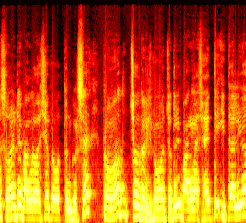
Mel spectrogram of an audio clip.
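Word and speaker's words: প্রমথ চৌধুরী: গদ্য রচনাটি কার রচনা প্রমদ চৌধুরীর রচনা তোমরা প্রমদ চৌধুরী আবার উচ্চারণ করতে গিয়ে প্রথম চৌধুরী বলে থাকো আচ্ছা যাই হোক বীরবলে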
